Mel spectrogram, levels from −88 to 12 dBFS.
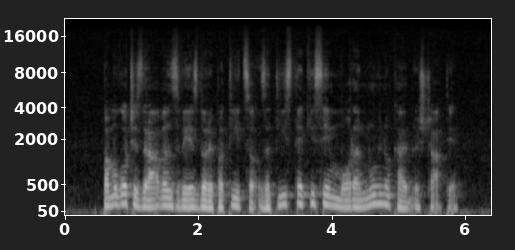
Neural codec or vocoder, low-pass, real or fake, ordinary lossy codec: vocoder, 44.1 kHz, 128 mel bands, Pupu-Vocoder; 19.8 kHz; fake; none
